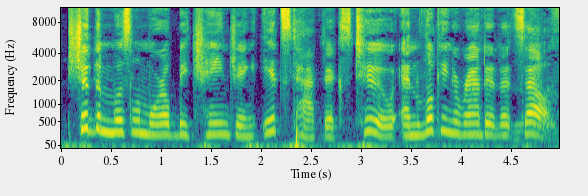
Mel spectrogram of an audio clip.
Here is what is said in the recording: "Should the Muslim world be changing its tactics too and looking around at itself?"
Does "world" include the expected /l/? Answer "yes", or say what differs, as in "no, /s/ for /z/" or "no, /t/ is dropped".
yes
